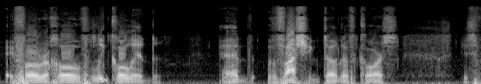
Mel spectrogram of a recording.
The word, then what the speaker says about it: Lincoln: Just know here that they don't accept the silent L in Lincoln.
